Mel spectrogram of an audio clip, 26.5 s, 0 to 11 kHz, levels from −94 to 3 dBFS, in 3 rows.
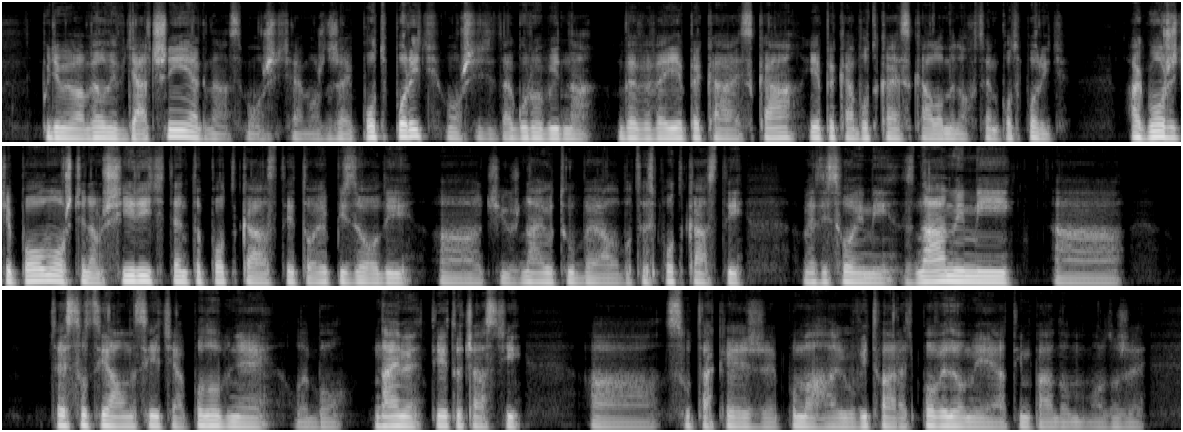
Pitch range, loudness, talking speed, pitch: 105-120 Hz, -23 LUFS, 130 wpm, 115 Hz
